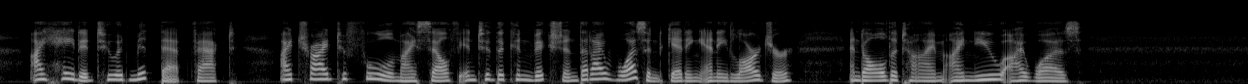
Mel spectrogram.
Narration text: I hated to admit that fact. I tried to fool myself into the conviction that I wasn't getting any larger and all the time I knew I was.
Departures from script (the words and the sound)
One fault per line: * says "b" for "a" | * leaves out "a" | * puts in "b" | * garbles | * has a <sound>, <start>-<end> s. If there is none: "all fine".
all fine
